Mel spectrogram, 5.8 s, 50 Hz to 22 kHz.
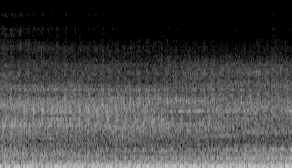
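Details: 1999 Ford F250 Super Duty 7.3 Power Stroke diesel, sat for years: runs, deep even idle with steady low clatter, no misses or knocks; normal idle.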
